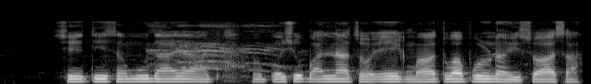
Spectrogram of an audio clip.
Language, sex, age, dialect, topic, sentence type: Marathi, male, 25-30, Southern Konkan, agriculture, statement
